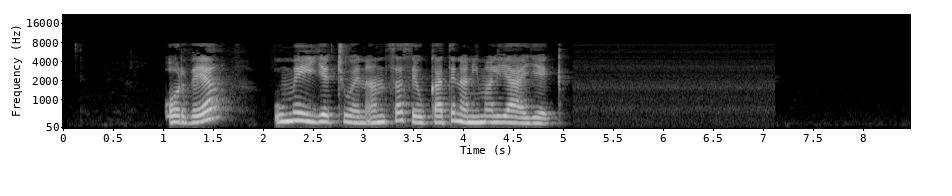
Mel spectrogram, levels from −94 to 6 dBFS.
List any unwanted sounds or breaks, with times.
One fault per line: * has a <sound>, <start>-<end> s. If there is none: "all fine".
all fine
